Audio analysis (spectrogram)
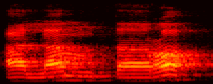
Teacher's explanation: اب یہاں میم ساکن کے بعد میم اور با کے علاوہ الفاظ ہے، اس لیے یہاں اظہار شفوی ہوگا۔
